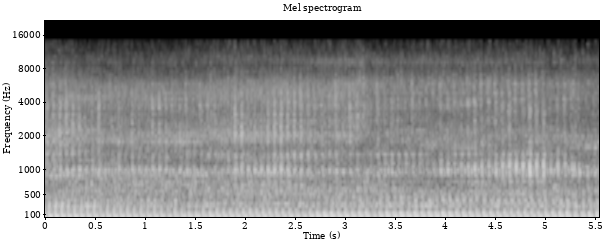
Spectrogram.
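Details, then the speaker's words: Single-cylinder engine on a generator, idling after the cover was reseated, with a hard even thump each firing and loose clatter; knock vanishes with slight throttle or electrical load; owner suspects crankshaft bearings worn by a misaligned cover. "появился более свободный ход появился стук двигателя на холостом ходу чуть нагрузку даешь и либо газу либо я просто свет включаю на генераторе и звук пропадает"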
